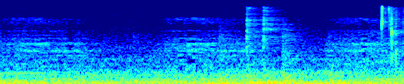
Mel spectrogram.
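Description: A few faint, short clicks over quiet room hum, one about a second in and another near the end.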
